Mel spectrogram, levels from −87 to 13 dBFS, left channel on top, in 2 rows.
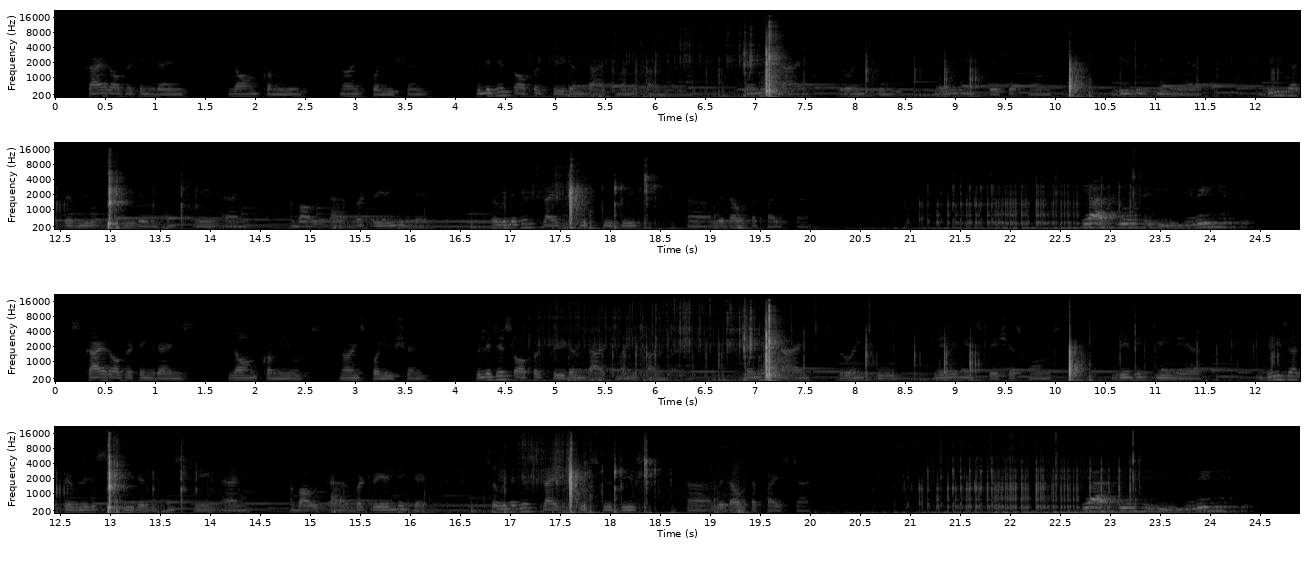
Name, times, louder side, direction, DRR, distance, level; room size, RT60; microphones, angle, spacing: voice 1, 0.1-1.4 1.7-3.7 4.2-6.3 6.9-8.5 8.8-10.1 10.6-11.5 12.0-14.4 14.8-16.2 16.7-18.4 18.8-20.0, right 2 dB, 80° right, 0.8 m, -62 dB
sound 1, 4.5-14.5 15.2-19.4 20.0-23.3, right 5 dB, 30° right, 0.4 m, -48 dB
sound 2, 5.1-17.0, left 2 dB, 80° left, 1.4 m, -70 dB
voice 2, 22.1-24.4, left 1 dB, 50° left, 4.7 m, -56 dB
20.0 x 7.3 x 2.4 m
head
